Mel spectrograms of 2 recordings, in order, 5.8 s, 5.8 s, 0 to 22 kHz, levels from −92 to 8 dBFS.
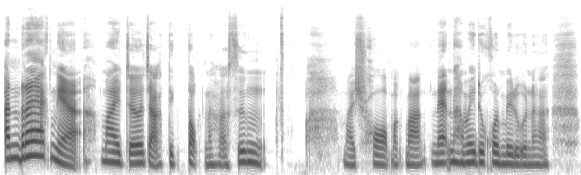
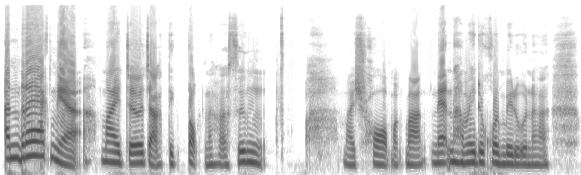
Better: first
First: none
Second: distortion; slight; 4% of the sound clipped

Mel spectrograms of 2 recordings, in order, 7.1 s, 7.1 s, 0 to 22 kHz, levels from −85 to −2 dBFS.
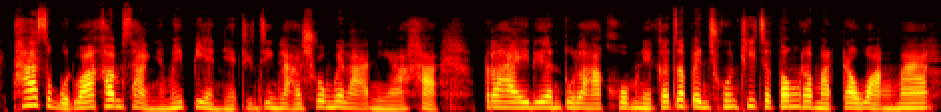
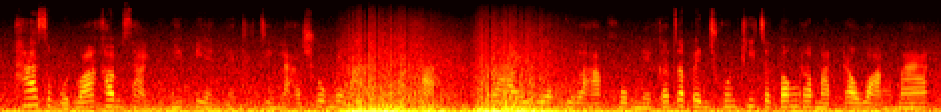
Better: first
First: none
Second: wind noise on the microphone; heavy; 5 dB below the speech

